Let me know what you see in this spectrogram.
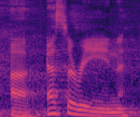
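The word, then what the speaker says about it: eserine: Esserine?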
